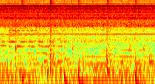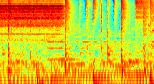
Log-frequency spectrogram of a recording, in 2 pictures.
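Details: Steady mechanical ratcheting and gear whir as the motor retracts the plunger of a Calamus Flow handpiece (warm vertical obturation unit) after pressing the return button during cartridge loading; delivery device motor.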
